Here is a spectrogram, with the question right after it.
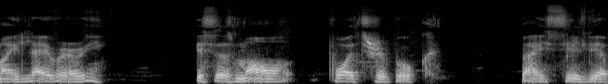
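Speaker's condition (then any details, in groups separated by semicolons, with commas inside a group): ALS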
